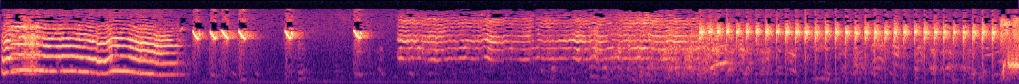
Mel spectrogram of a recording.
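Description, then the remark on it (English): A loud, wavering dog howl rises and falls, breaks off into a few short yelps, then resumes as a long, sustained howl that ends in a pulsing, quavering tone. “That's the dog that hangs around supermarket parking lots and begs for Twinkies.”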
